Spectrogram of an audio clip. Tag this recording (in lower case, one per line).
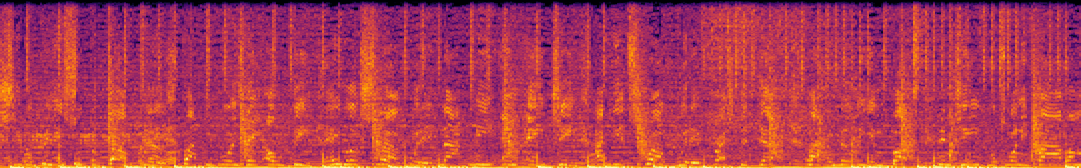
soul music
music
speech
blues
disco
